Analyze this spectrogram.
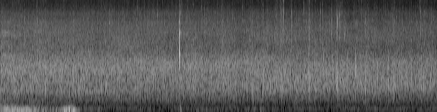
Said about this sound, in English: Come on, give them a hand clap, everybody.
